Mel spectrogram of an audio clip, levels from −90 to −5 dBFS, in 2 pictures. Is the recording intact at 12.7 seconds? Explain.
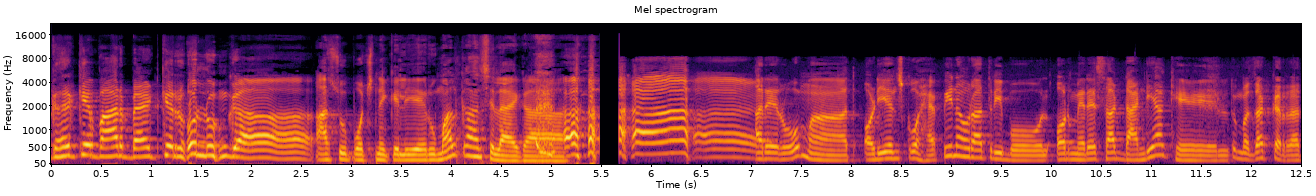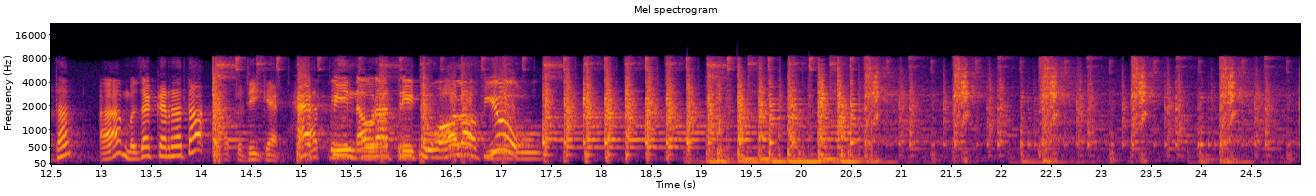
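No. From 5.48 s to the end, the sound is dull, band-limited to 8.2 kHz, quieter and with new background noise about 35 dB below the signal after a 200 ms gap, likely an input switched to a poorer device.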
